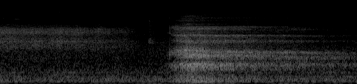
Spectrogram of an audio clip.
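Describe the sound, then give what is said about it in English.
A slow, deep breath is drawn in during a guided healing session. A soft breathy rush swells after a quiet start and then tapers gradually, faint and with no talk. “as we prepare for the final channel, I'd like you to just take a breath with me.”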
